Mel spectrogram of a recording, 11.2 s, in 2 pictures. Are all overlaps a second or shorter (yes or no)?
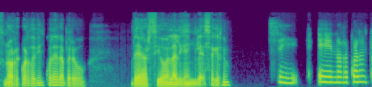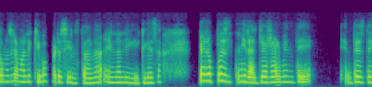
yes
